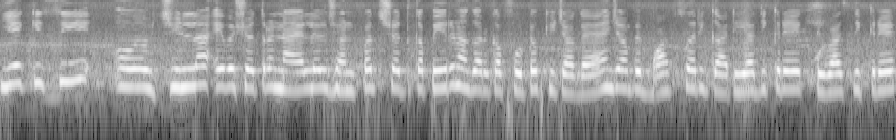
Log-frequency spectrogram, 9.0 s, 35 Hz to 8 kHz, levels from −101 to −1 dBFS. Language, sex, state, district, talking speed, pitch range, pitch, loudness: Hindi, female, Chhattisgarh, Balrampur, 180 wpm, 240-275 Hz, 260 Hz, -12 LUFS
